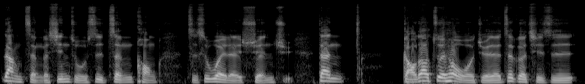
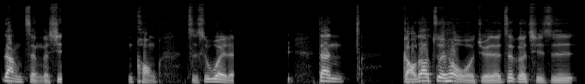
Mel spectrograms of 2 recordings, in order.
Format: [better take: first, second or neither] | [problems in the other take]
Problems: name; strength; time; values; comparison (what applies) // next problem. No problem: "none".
first | audio cutting out; at 0.5 s for 0.5 s and at 2.5 s for 0.5 s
